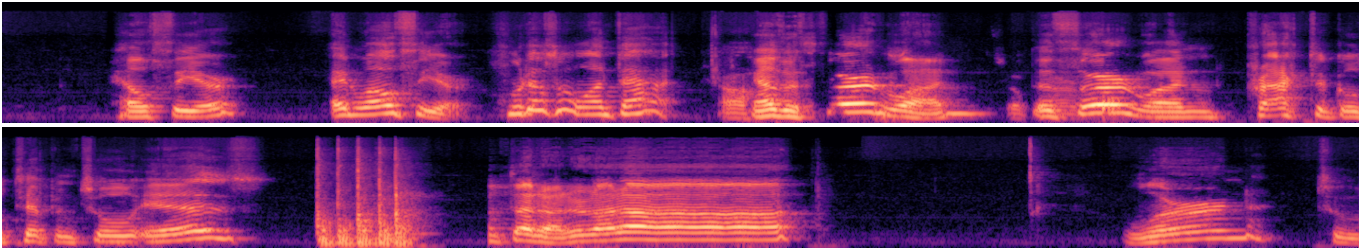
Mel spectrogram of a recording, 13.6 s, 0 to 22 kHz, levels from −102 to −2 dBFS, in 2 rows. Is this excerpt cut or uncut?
cut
